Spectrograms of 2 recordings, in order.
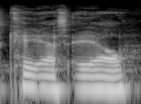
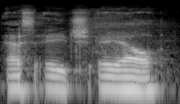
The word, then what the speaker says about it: Xal: And it's mentioned in the paragraph of a different fanfic that please pronounce Xal as Xal, Saul. written out as KSAL, not SHAL, not ZAL. He is fussy about that.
